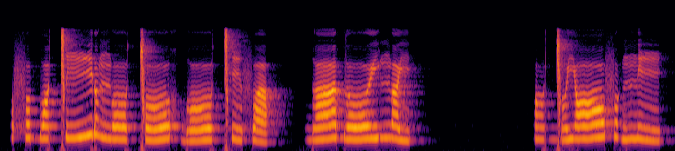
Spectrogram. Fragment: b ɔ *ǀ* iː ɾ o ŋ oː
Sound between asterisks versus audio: correct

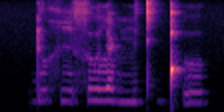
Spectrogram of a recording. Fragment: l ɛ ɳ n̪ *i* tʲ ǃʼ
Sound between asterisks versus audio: correct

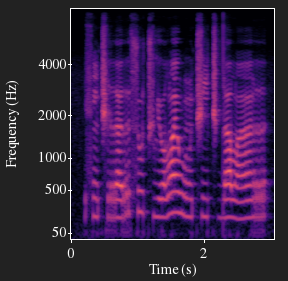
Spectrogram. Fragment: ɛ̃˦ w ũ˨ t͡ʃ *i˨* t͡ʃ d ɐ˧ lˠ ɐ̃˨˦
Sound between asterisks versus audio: correct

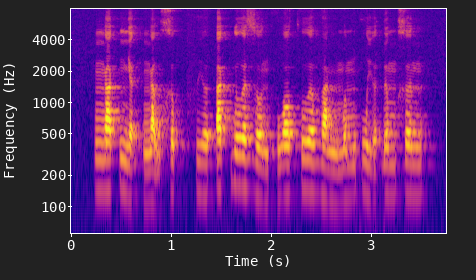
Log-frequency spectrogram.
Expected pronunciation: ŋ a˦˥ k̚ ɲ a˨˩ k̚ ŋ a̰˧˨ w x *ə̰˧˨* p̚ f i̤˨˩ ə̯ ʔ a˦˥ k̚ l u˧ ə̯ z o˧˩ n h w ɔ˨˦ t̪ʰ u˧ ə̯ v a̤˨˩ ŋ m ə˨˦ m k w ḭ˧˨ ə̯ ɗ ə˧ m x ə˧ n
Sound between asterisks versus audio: incorrect: ə˦˥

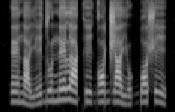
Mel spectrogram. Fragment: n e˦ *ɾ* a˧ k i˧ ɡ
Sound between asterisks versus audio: incorrect: l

